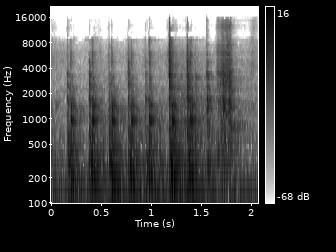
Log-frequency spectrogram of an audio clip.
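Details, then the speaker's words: Nissan Sentra with loud suspension noise, car raised, subframe rocked by hand: sharp hollow knocks about five a second from play in the worn subframe bushing. "bom turminha aqui com o carro levantado eu consegui identificar a folga aqui ó na bucha do agregado ó é esse barulho que faz ali ó ó ele bate aqui"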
